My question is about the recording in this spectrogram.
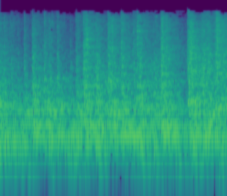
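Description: Fast percussion for a Pacific Island dance show: rapid, steady drum strikes with a hard, wood-block-like click.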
